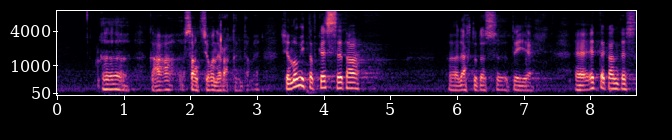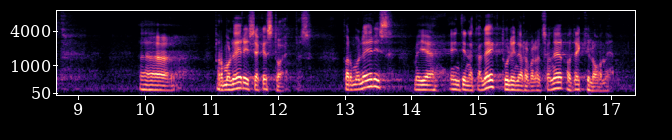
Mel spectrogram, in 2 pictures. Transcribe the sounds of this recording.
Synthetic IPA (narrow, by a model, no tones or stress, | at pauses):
kɑsɑŋk̚t̪sio̞ːniɾʔɑkːˑe̞nd̪̥ɑmesionovit̪ˑːɑb̥̚ke̞sːe̞d̪ɑ | læht̪ud̪̥est̪e̞je | e̞t̪ːe̞kɑnd̪e̞st̪ | fo̞rmule̞ːɾisjɑke̞st̪o̞e̞t̪ːˑɑ̥s | fo̞rmule̞ːɾisme̞jee̞nʲd̪̥inekolːe̞ːɡ̥t̪ulʲineɾe̞volut̪sio̞ne̞ːrɑd̪ekːilo̞ːne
